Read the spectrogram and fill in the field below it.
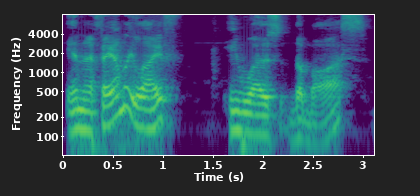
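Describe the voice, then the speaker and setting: A man being interviewed as a guest, talking in a halting way with many restarts and repeated words. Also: mid-range voice, wildly swooping pitch, darkish tone, breathy edge. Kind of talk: conversational interview.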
